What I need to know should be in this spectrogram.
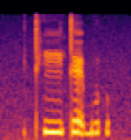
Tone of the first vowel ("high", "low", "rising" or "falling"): low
